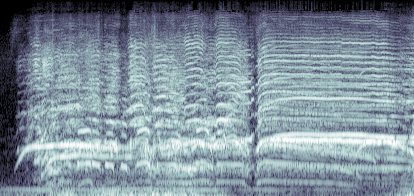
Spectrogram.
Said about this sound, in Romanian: Gașcă veselă pe plaja Europa FM, unde este cald, soare și bine.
